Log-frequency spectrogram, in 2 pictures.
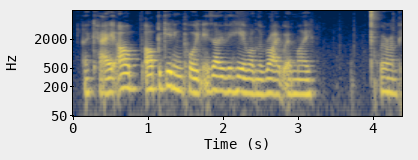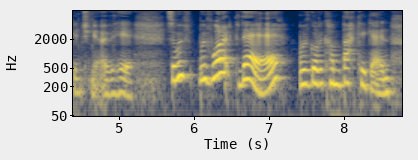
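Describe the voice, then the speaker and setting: Her pitch swinging very wide, a woman gets through her words at a fairly quick pace. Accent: English. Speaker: crochet teacher. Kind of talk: tutorial. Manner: casual, chatty with hesitations.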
